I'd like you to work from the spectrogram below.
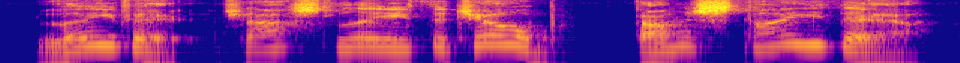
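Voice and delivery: high-pitched, insistent plea; exasperated, pleading advice; emphatic urging. Real, not acted. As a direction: urge them hard, pitch right up. Urging unhappy workers to quit.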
